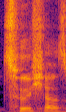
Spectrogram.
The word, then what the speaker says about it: Zürcher: Die Zürcher, du hast es fast schon zu gut ausgesprochen. Die Zürcher. Ich, ich, möchte weiterhin appellieren, dass wir das Deutsch aussprechen. Die Zürcher Südkurve.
